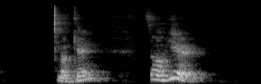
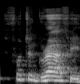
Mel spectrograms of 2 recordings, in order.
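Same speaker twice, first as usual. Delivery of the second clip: Photography punched on GRA; Italian-sounding mispronunciation; 2 semitones higher, faster than usual. Shown as a demonstration. Teacher teases a wrong stress, Italian-like. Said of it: "You are Italian".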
